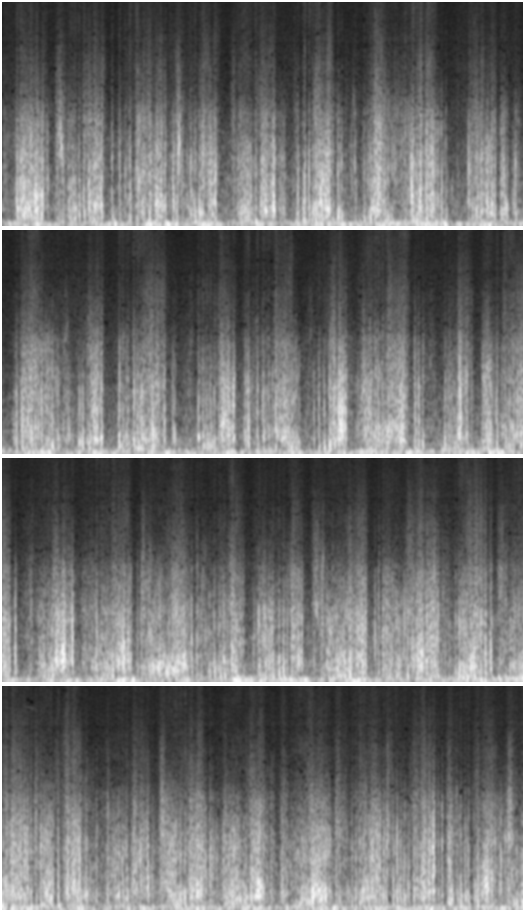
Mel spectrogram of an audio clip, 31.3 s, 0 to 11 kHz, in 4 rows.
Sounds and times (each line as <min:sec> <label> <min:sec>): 0:17.0 footsteps 0:31.2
